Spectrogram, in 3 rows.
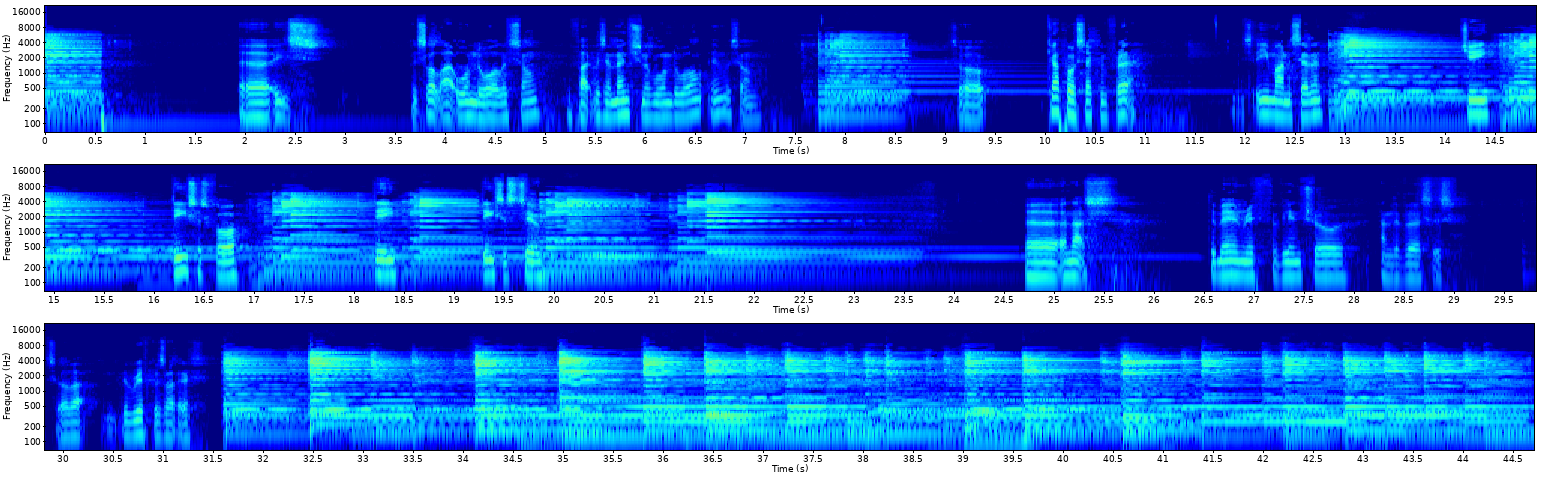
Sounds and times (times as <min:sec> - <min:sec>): Music: 0:00.0 - 0:01.3, 0:07.5 - 0:10.4, 0:12.7 - 0:24.7, 0:31.6 - 0:44.7
Speech: 0:01.9 - 0:02.9, 0:03.7 - 0:07.2, 0:09.1 - 0:11.0, 0:11.9 - 0:12.8, 0:14.2 - 0:14.6, 0:16.2 - 0:17.0, 0:18.2 - 0:18.5, 0:19.3 - 0:20.1, 0:24.7 - 0:25.8, 0:26.6 - 0:29.1, 0:29.8 - 0:31.5.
